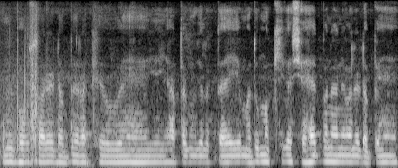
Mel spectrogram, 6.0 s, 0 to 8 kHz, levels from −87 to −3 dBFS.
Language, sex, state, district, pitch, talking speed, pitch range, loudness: Hindi, male, Haryana, Jhajjar, 115 Hz, 210 wpm, 110-120 Hz, -18 LUFS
